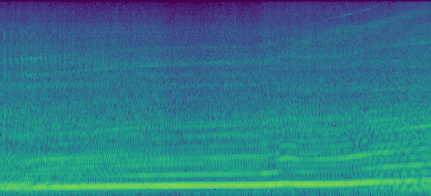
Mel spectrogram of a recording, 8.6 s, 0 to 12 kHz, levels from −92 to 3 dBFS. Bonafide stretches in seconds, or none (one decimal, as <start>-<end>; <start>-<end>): 0.0-8.6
